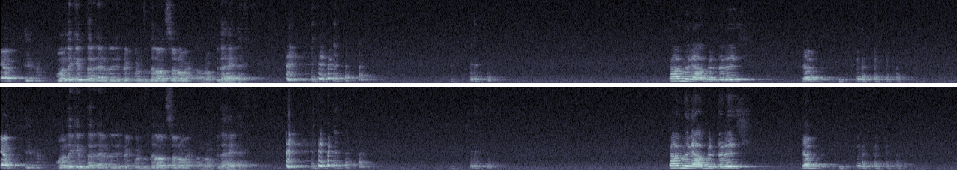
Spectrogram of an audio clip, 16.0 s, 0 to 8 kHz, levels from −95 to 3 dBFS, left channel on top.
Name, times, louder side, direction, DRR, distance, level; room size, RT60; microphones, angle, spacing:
voice 1, 0.4-4.1 5.2-5.7 7.8-8.0 14.3-14.6, left 2 dB, 70° left, -1 dB, 1.0 m, -31 dB
voice 2, 11.2-12.3 13.4-13.7, right 4 dB, 85° right, 7 dB, 0.4 m, -21 dB
3.8 x 2.6 x 2.4 m, 0.76 s
head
